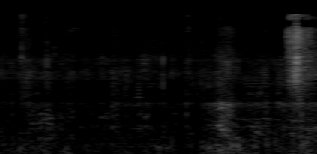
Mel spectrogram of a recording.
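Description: Near silence with faint, indistinct voices and a sharp click near the end.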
